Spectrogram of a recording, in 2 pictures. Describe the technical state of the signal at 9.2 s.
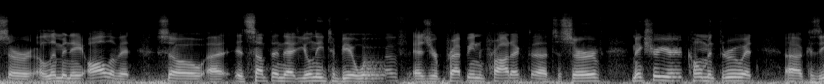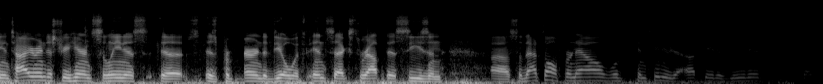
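At 9.2 s the signal is intact, with no dropout, distortion, click or other fault at that point.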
